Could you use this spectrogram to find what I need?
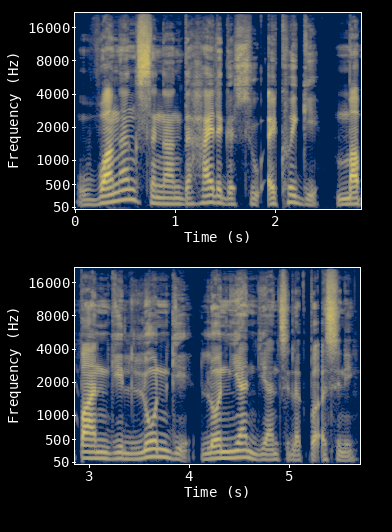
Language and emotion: Manipuri, neutral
